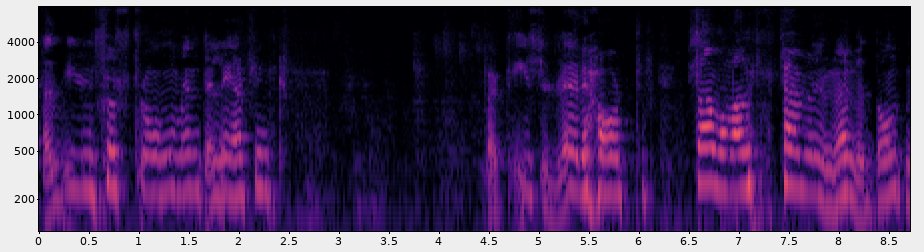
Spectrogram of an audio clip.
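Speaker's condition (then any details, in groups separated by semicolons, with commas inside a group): Muscular Parkinson; vascular parkinsonism, multiple surgeries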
